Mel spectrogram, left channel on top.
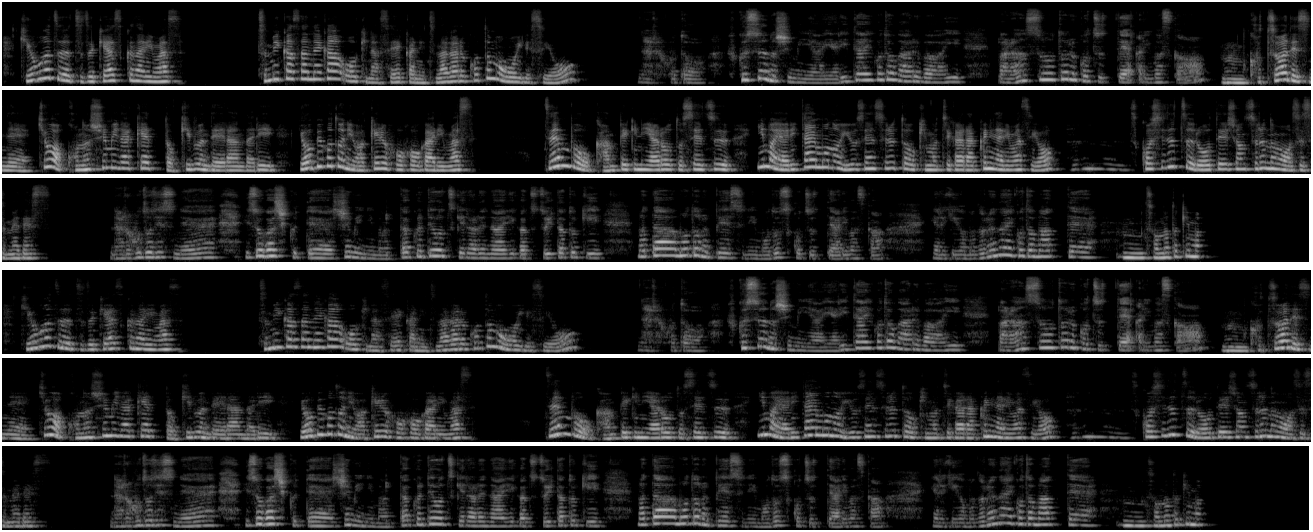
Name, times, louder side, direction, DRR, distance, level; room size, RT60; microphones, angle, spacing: voice 1, 0.0-1.7 2.6-5.7 12.2-15.8 16.1-17.7 18.5-23.6 24.5-26.5 37.4-38.2, left 3 dB, 70° left, 0.7 m, -27 dB
voice 2, 6.4-12.0 23.8-24.3 27.3-37.3, left 1 dB, 20° right, 1.0 m, -32 dB
3.1 x 2.2 x 2.6 m
head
